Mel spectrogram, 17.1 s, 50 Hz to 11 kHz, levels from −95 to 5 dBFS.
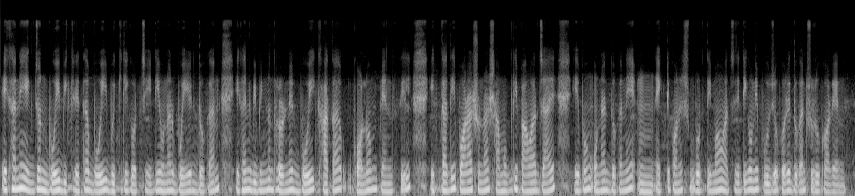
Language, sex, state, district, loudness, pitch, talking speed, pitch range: Bengali, male, Tripura, West Tripura, -16 LUFS, 145 Hz, 135 wpm, 140-160 Hz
